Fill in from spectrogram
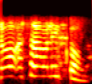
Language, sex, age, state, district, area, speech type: Kashmiri, female, 30-45, Jammu and Kashmir, Budgam, rural, conversation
